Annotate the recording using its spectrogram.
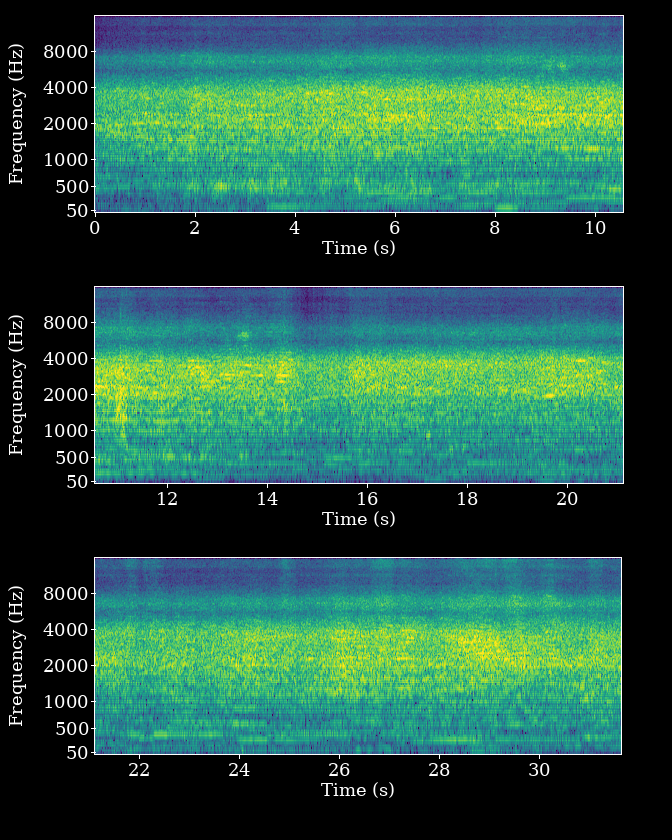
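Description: Background music with held, changing notes at a steady level.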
